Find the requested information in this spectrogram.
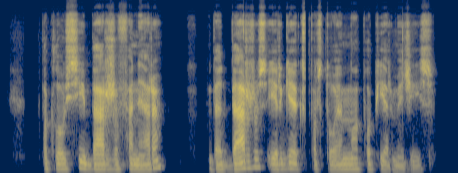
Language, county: Lithuanian, Vilnius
